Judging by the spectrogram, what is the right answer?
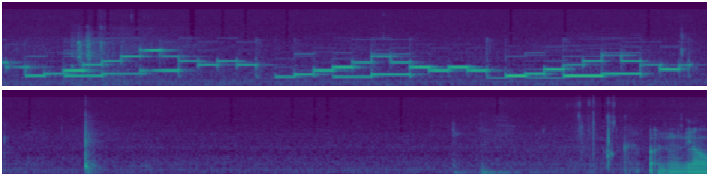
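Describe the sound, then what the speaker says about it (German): A telephone ringtone plays a repeated rising-and-falling melodic pattern for about four seconds and then stops, leaving quiet room noise with a few clicks and brief sounds near the end. "jetzt kriegen wir auch nochmal ein Telefon"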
